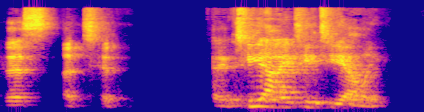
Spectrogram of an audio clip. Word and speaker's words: tittle: However, from a typographic point of view, you can call anything like this a tittle.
